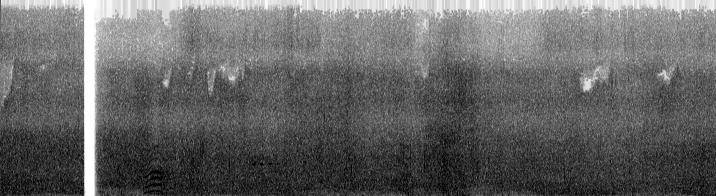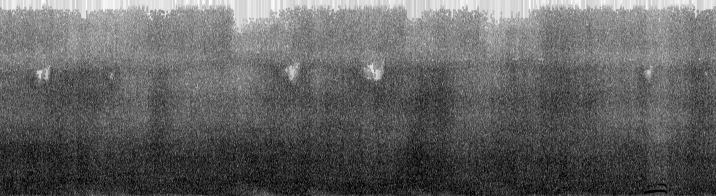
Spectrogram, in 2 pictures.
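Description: Whitewater rapids rushing and splashing around a kayak running down the river. The sound cuts out for an instant about two seconds in.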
